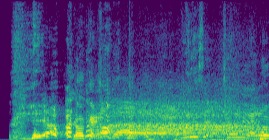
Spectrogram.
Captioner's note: laughing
